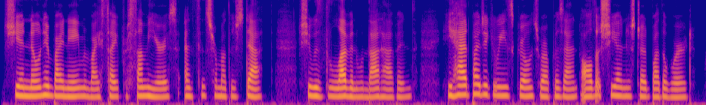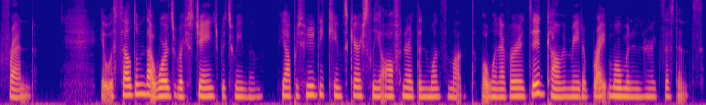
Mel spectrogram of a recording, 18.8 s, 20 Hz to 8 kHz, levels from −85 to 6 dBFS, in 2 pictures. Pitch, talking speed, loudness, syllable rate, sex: 195 Hz, 220 wpm, -22 LUFS, 5.5 syllables/s, female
